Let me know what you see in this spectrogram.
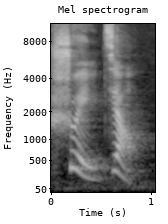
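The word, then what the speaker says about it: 睡觉: Okay, so we can see the tones is different, but the syllable is same. They have the same initials and the same finals, right?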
